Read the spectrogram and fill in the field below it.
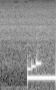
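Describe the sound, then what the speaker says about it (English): A telephone call connecting: a short rising blip of tones, then a steady loud electronic ringback tone that holds unbroken to the end, following near silence. "Oh, it's ringing."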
